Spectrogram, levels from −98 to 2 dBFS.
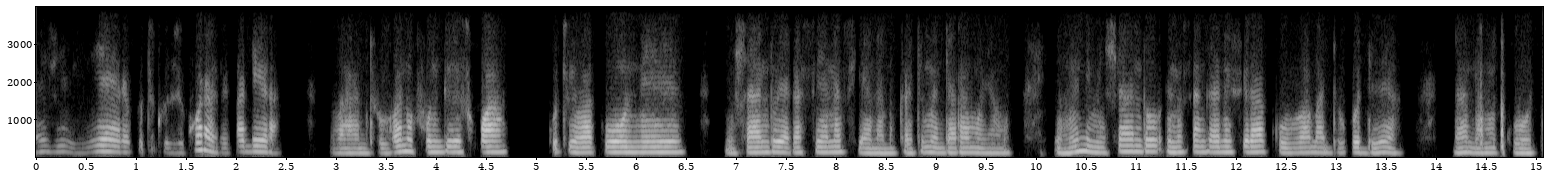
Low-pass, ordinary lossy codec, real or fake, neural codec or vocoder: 3.6 kHz; Opus, 16 kbps; fake; codec, 24 kHz, 6 kbps, HILCodec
